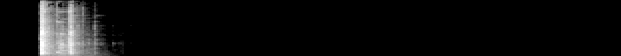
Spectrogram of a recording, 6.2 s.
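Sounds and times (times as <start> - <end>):
gym weight equipment: 0.4 - 1.1.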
